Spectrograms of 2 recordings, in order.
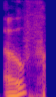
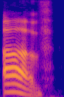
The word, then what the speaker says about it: of: Remember, a heart word is a word we learn by heart because part of it doesn't follow the sounded out rules.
